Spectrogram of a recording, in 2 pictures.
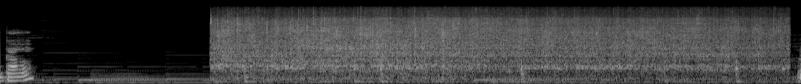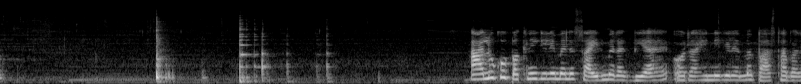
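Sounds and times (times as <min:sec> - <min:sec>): potatoes sizzling in hot oil: 0:02.1 - 0:09.6.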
